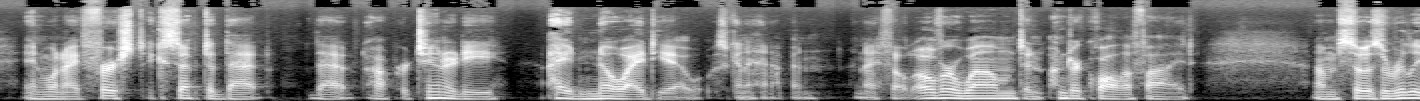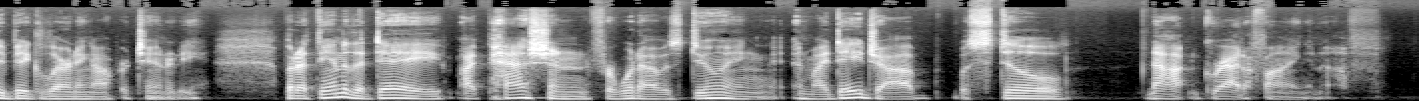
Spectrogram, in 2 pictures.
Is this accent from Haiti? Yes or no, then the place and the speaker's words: no; Sarasota, Florida, United States; born and raised in Sarasota, Florida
